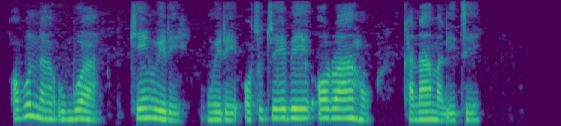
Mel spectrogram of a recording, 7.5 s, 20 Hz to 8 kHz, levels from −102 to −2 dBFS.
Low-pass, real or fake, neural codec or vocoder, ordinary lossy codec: none; real; none; none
